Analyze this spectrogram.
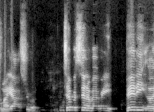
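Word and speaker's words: מעשר: Tithe, which is a commandment you can find in numbers 18 21 in Malachi 3 8-10 means 10th in Hebrew, is pronounced myashu.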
